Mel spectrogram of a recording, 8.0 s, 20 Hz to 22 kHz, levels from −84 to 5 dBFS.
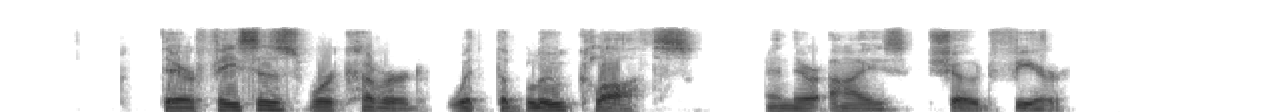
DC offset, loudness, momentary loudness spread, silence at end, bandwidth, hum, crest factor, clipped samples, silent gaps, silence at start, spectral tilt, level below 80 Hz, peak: under 0.1%; -17 LUFS; 9 LU; 1.4 s; 8.2 kHz; none; 16 dB; under 0.1%; 4.55-4.61 s, 4.72-4.76 s; 1 s; -4.5 dB/octave; -46 dBFS; -2 dBFS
